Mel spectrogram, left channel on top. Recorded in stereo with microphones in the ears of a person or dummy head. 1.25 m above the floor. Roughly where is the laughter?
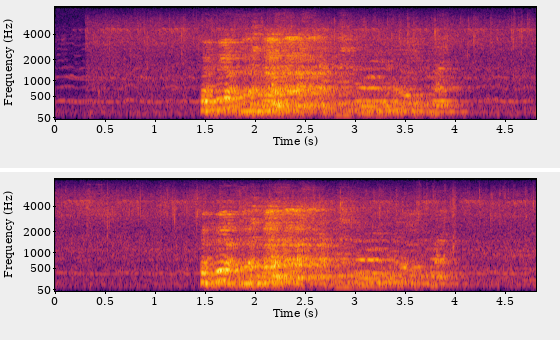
Right.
